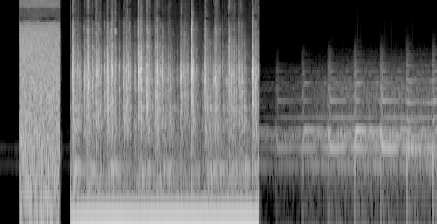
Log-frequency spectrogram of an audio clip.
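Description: Edited transition sound effects: a short burst of static, then about two seconds of rapid clicking over a low hum that cuts off suddenly. A light plucked-note music melody starts about three seconds in.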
